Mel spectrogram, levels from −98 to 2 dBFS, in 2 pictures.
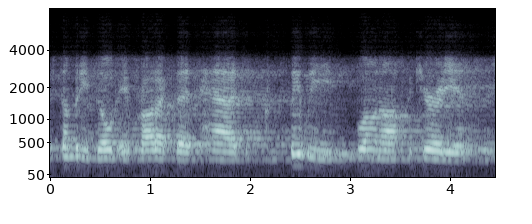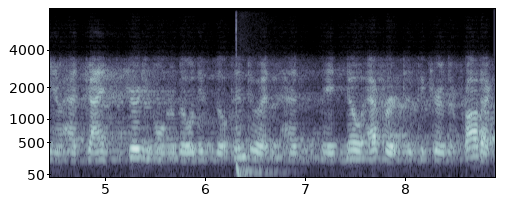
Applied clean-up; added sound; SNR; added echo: none; Thump, thud; 18 dB; reverberation time 2.7 s.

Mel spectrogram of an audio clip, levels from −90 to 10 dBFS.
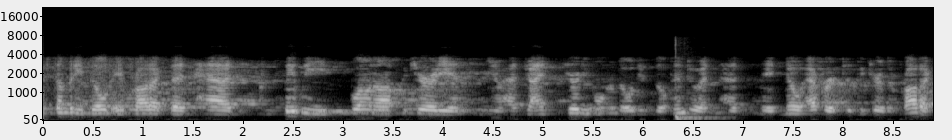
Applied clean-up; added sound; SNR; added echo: classical method WPE with log-MMSE.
